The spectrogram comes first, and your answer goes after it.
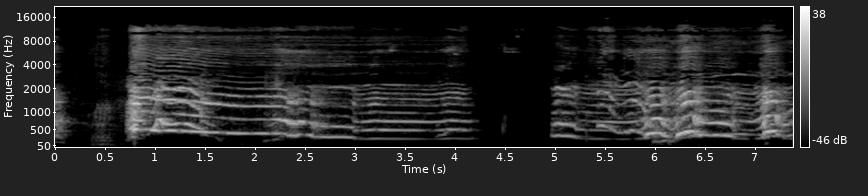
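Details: An Alaskan Malamute starts with a sharp cry that glides into a long, slowly falling howl, then goes silent, then gives a fresh burst of wavering, overlapping howls with quick yelping inflections.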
